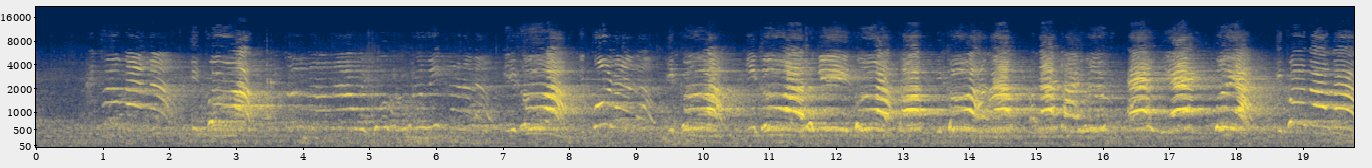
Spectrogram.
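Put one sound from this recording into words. A crowd of children and adults chatters and calls out in a large echoing hall.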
